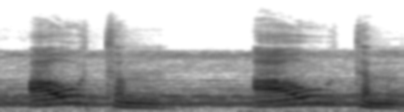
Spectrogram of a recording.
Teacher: Donc le N ici, il n'est pas prononcé. C'est comme s'il n'existait pas.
